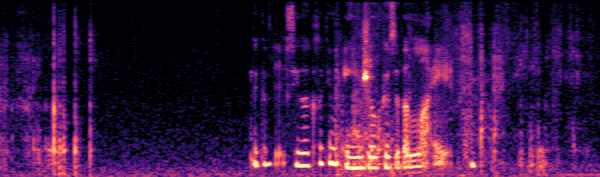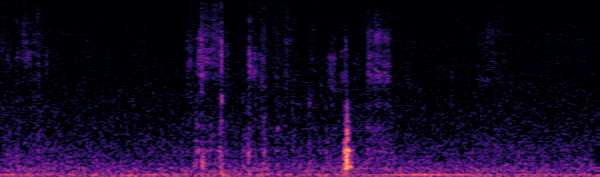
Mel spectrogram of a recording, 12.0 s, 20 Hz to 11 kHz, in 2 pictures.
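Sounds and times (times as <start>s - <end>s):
low room hum: 0.0s - 12.0s
paper rustling: 3.3s - 6.5s, 7.9s - 10.0s.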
